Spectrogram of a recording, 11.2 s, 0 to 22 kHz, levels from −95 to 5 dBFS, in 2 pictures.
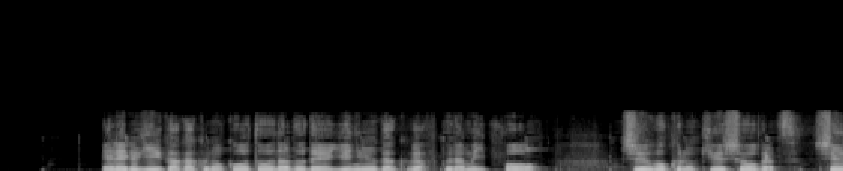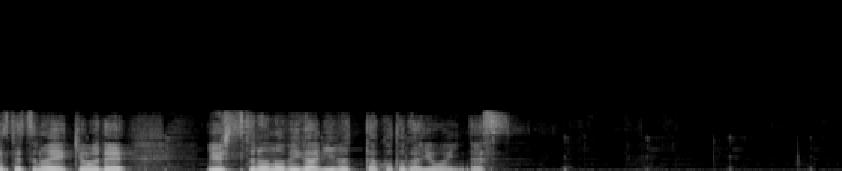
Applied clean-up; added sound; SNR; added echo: neural mask model DeepFilterNet 3.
